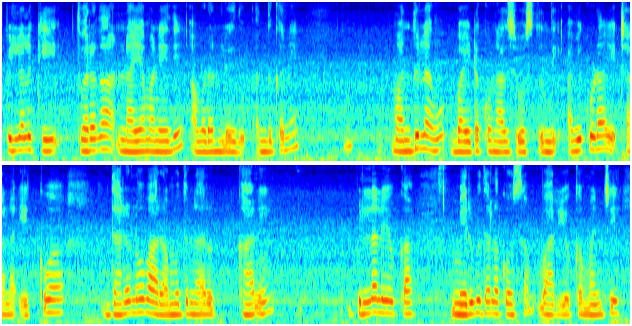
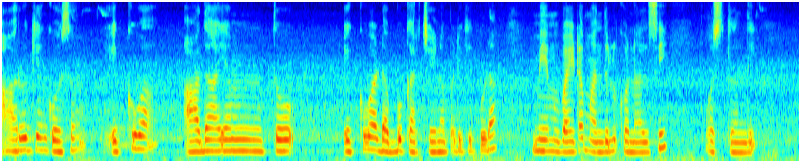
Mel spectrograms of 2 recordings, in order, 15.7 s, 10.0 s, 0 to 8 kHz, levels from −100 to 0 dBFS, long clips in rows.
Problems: none marked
